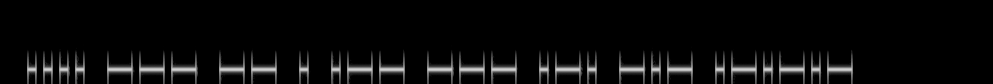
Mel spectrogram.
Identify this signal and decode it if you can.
Morse code, heard as a keyed tone, about 15 wpm, 700 Hz. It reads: HOMEWORK.
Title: Additional Easy Phrases 15wpm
